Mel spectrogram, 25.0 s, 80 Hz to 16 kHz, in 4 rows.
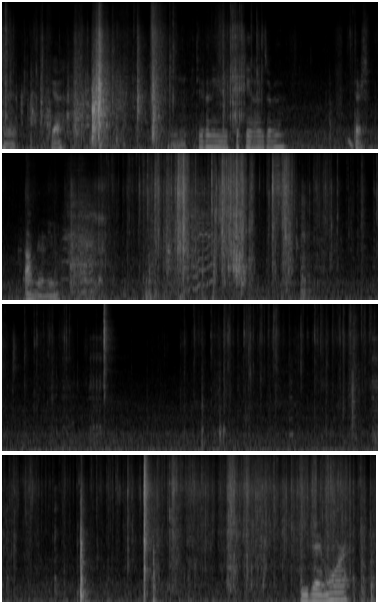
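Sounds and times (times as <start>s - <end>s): handling of cards: 0.0s - 4.5s, 7.9s - 14.3s, 15.4s - 25.0s
foil pack tearing and crinkling: 3.7s - 4.4s, 8.0s - 13.7s, 16.0s - 25.0s.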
